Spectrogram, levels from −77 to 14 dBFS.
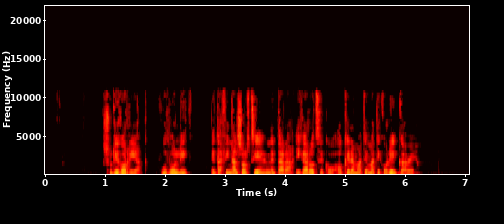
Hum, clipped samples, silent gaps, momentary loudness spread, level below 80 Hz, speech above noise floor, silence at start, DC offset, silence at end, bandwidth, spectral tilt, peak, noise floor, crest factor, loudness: none; under 0.1%; none; 11 LU; -78 dBFS; 45 dB; 0.95 s; under 0.1%; 0.85 s; 11.5 kHz; -4 dB/octave; -10 dBFS; -73 dBFS; 20 dB; -29 LUFS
